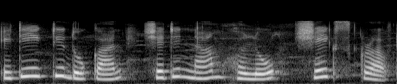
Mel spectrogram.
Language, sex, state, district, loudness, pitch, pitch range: Bengali, female, West Bengal, Cooch Behar, -15 LUFS, 295 Hz, 265-345 Hz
